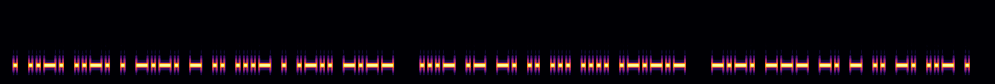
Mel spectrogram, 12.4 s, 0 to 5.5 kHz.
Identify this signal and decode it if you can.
Morse code, heard as a keyed tone, about 25 wpm, 600 Hz. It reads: EFFECTIVELY VANISH. CONTINUE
